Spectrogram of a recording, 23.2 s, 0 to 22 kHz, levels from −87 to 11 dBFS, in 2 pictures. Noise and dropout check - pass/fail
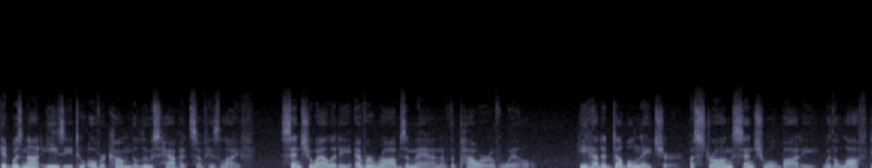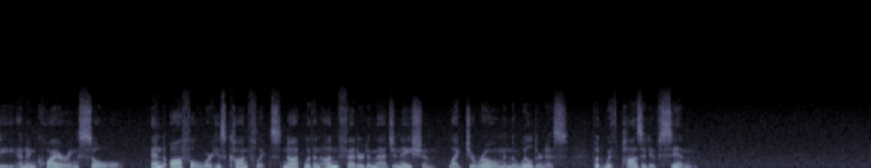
pass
